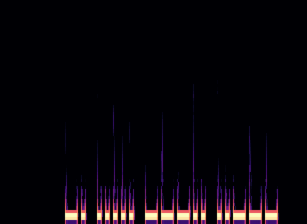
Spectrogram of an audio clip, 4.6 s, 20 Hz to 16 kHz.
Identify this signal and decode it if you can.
Morse code, heard as a keyed tone, about 20 wpm, 700 Hz. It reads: N582
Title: Common Cut Numbers - 4-Digit 20wpm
